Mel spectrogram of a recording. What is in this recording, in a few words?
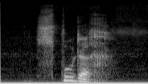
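"spoedig", Dutch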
